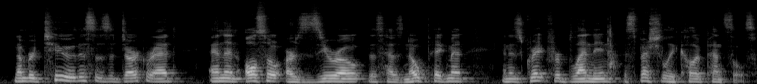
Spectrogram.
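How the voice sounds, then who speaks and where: Here a man talks at a medium pitch and a moderate pace, his intonation fairly even, in an unremarkable speaking voice. The recording is very clean, with a silent background. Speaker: art teacher. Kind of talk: tutorial.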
